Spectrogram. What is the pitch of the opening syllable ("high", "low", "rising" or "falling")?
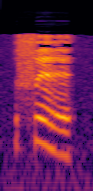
falling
